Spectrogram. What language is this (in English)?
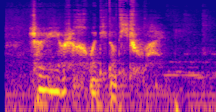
Chinese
